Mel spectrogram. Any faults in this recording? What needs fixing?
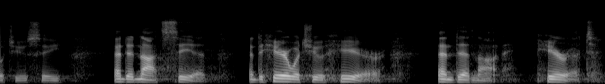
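Nothing here needs fixing: the speech has simply passed through a call's microphone processing, which trims away the deepest bass and leaves nothing above about 8 kHz, and that's just how such a path sounds.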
